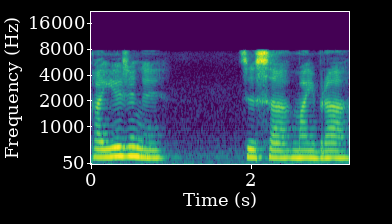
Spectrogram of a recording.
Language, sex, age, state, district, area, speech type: Bodo, female, 45-60, Assam, Kokrajhar, rural, spontaneous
